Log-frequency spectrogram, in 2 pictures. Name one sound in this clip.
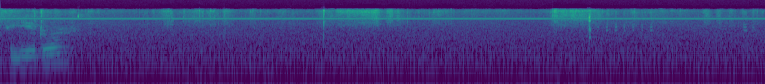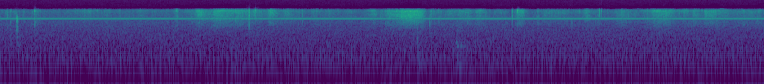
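Small beads click and rustle softly as fingers thread them on a wire.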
